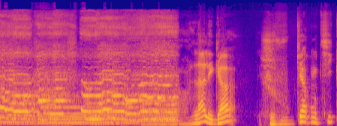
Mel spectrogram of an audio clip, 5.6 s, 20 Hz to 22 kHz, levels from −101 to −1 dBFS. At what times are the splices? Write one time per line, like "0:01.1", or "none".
none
